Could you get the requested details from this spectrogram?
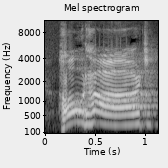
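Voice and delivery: high sudden warning call. Acted. Old sailor warning as the line strains, called out high.

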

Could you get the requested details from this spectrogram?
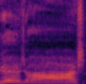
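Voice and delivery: put-on high, bright kids' shout of a name; excited kids. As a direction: call out like eager boys on a bus. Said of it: "And they're like".

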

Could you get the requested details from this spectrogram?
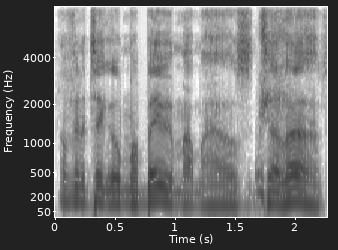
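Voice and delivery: normal talking voice

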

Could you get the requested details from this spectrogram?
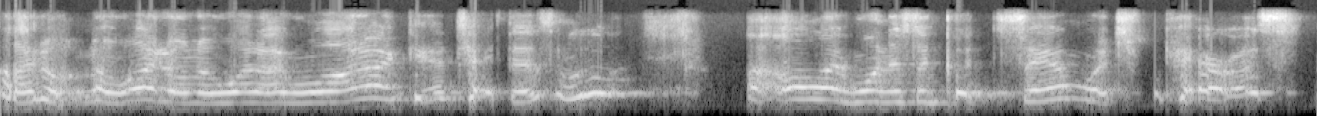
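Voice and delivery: high, tearful voice breaking into a cry; imitating crying woman. Retelling a crying client in the dressing room, tearful high voice. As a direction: play the distraught rich client on the verge of sobbing.

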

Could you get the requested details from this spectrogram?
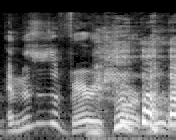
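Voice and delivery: high, fast, laughing delivery; laughing disbelief. Real, not acted. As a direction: rush it out through laughter. Laughing at how short it felt.

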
